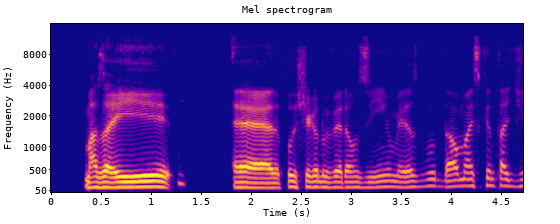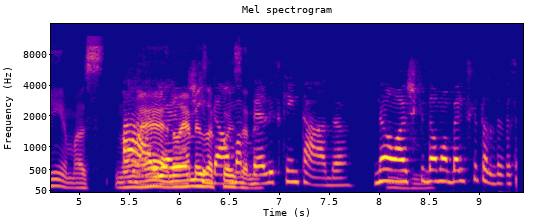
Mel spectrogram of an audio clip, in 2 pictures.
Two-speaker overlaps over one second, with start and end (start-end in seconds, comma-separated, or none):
5.4-6.9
